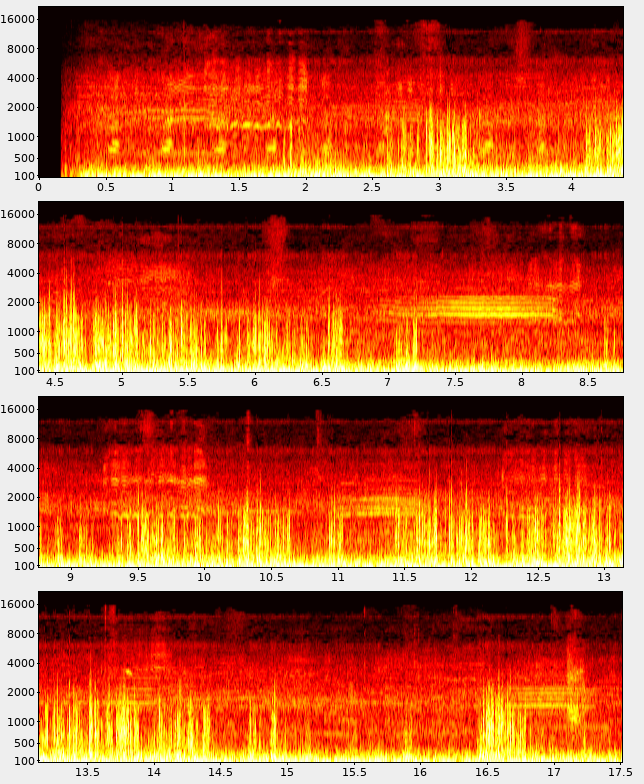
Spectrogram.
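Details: Young seals at Cape Cross, Namibia, call over and over in a crowded colony, their harsh bleats rising above a steady roar.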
